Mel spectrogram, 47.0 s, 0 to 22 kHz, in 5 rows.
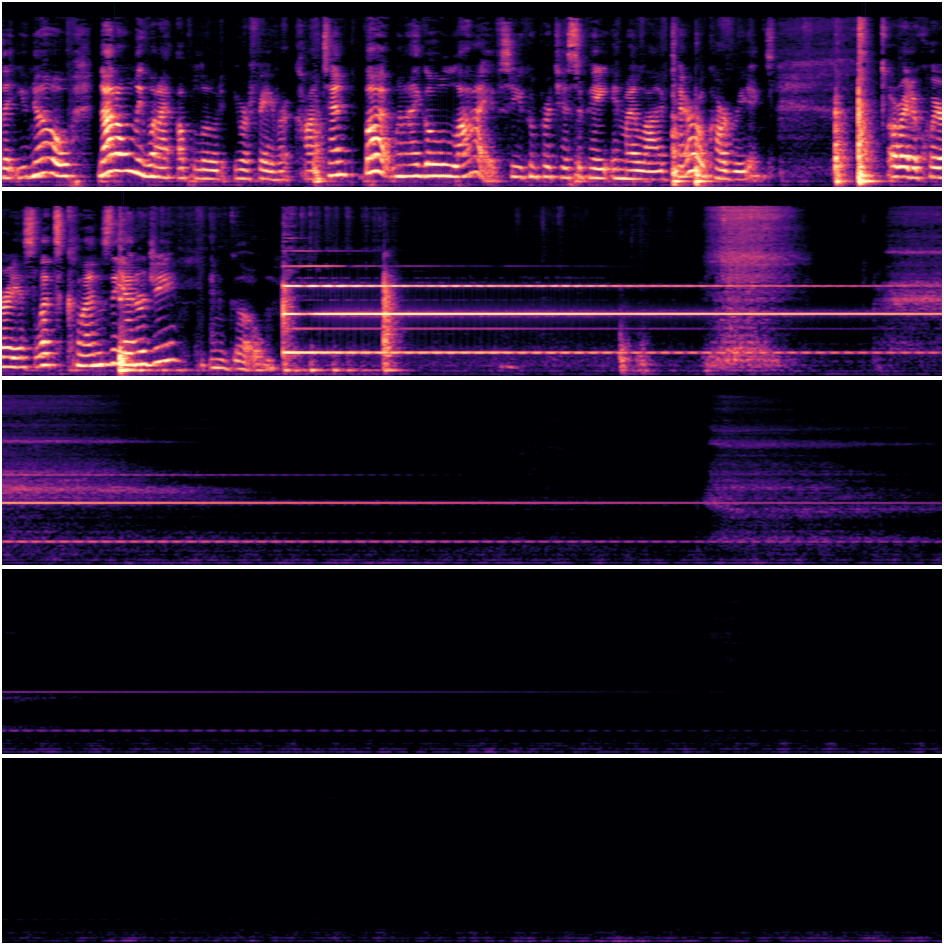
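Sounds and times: singing bowl ringing: 12.2 - 37.3.

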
